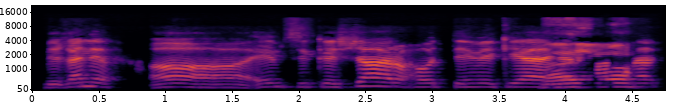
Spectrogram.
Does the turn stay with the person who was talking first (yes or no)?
no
